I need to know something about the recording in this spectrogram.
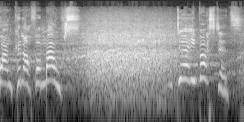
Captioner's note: audience laughs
